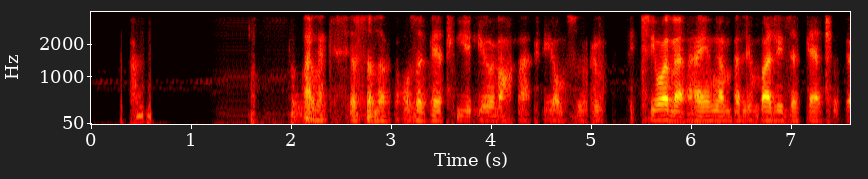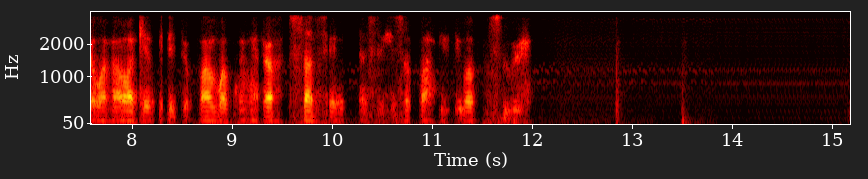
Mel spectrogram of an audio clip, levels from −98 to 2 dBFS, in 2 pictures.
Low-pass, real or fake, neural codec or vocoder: 3.6 kHz; fake; codec, 16 kHz in and 24 kHz out, 0.8 kbps, FocalCodec, streaming, 65536 codes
